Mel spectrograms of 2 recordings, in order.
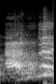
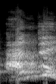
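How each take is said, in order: First: God's firm refusal, said a bit louder; a flat, firm "안 돼" from above. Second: Higher, louder booming "안 돼"; God cutting in with a stern refusal; God's stern no. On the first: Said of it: "뭐라고 말한 거냐면". (단호하게 "안 돼") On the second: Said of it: "하나님이 갑자기 나타나서". (하나님이 높고 크게 단호히 "안 돼") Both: Retold or imitated.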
